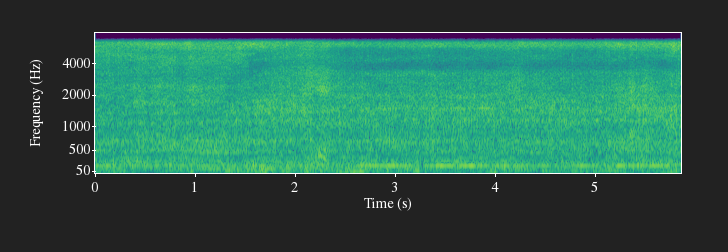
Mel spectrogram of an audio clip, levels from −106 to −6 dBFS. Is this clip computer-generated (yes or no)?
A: yes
